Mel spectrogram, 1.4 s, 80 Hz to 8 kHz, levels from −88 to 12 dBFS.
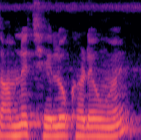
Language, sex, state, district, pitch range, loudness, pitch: Hindi, male, Chhattisgarh, Raigarh, 145-165 Hz, -20 LUFS, 150 Hz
